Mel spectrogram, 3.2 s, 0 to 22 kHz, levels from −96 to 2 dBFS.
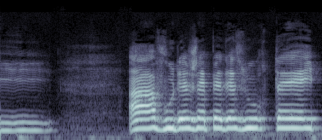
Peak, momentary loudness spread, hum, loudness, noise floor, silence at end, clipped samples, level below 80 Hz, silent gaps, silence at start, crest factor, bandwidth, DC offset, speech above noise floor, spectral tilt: -2 dBFS; 14 LU; none; -17 LUFS; -48 dBFS; 0 s; under 0.1%; -50 dBFS; none; 0 s; 16 dB; 8 kHz; under 0.1%; 31 dB; -5.5 dB/octave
